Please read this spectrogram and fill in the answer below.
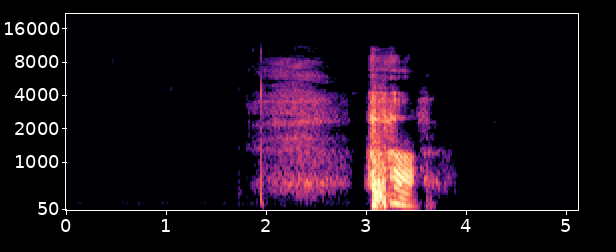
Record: {"exhalation_length": "5.1 s", "exhalation_amplitude": 32767, "exhalation_signal_mean_std_ratio": 0.24, "survey_phase": "beta (2021-08-13 to 2022-03-07)", "age": "45-64", "gender": "Male", "wearing_mask": "No", "symptom_cough_any": true, "symptom_sore_throat": true, "symptom_fatigue": true, "symptom_headache": true, "symptom_onset": "2 days", "smoker_status": "Never smoked", "respiratory_condition_asthma": false, "respiratory_condition_other": false, "recruitment_source": "Test and Trace", "submission_delay": "1 day", "covid_test_result": "Positive", "covid_test_method": "ePCR"}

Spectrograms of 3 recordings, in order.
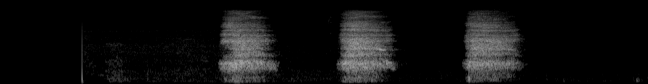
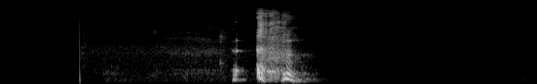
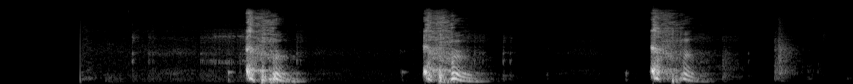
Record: {"exhalation_length": "6.5 s", "exhalation_amplitude": 11052, "exhalation_signal_mean_std_ratio": 0.41, "cough_length": "5.4 s", "cough_amplitude": 29652, "cough_signal_mean_std_ratio": 0.21, "three_cough_length": "8.5 s", "three_cough_amplitude": 32767, "three_cough_signal_mean_std_ratio": 0.28, "survey_phase": "beta (2021-08-13 to 2022-03-07)", "age": "45-64", "gender": "Female", "wearing_mask": "No", "symptom_none": true, "symptom_onset": "13 days", "smoker_status": "Never smoked", "respiratory_condition_asthma": false, "respiratory_condition_other": false, "recruitment_source": "REACT", "submission_delay": "2 days", "covid_test_result": "Negative", "covid_test_method": "RT-qPCR"}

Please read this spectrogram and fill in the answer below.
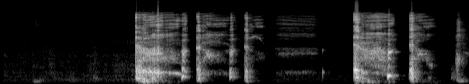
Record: {"cough_length": "4.7 s", "cough_amplitude": 32768, "cough_signal_mean_std_ratio": 0.37, "survey_phase": "beta (2021-08-13 to 2022-03-07)", "age": "18-44", "gender": "Female", "wearing_mask": "No", "symptom_cough_any": true, "symptom_runny_or_blocked_nose": true, "symptom_fatigue": true, "symptom_headache": true, "symptom_change_to_sense_of_smell_or_taste": true, "smoker_status": "Ex-smoker", "respiratory_condition_asthma": false, "respiratory_condition_other": false, "recruitment_source": "Test and Trace", "submission_delay": "2 days", "covid_test_result": "Positive", "covid_test_method": "RT-qPCR", "covid_ct_value": 20.8, "covid_ct_gene": "ORF1ab gene", "covid_ct_mean": 21.0, "covid_viral_load": "130000 copies/ml", "covid_viral_load_category": "Low viral load (10K-1M copies/ml)"}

